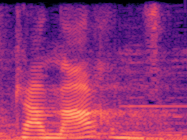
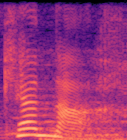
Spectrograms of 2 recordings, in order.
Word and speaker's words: canard: E eu não falo canard, mas canard, le confit de canard.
